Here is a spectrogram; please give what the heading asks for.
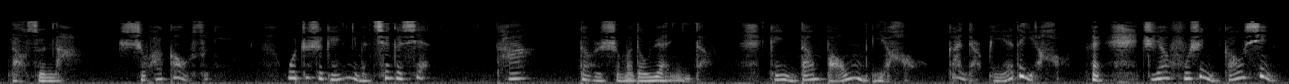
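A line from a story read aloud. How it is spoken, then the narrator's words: Low, hushed. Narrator (Chinese): 我压低了声音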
